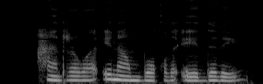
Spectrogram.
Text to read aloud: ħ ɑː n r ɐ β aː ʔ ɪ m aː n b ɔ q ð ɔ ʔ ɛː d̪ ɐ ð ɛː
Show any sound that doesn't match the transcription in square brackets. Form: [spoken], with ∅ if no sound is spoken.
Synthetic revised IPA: ħ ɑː n r ɐ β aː ʔ ɪ [n] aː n b [ɔː] q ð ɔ ʔ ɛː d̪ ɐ ð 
